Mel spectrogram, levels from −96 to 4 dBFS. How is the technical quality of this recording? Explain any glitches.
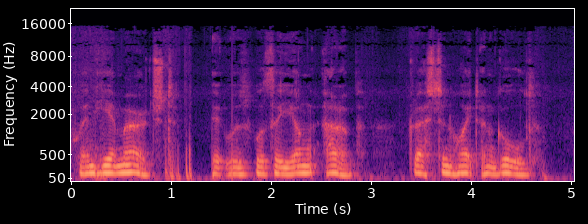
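The speech is broken by two brief, hard-edged dropouts, at 1.61 s and 3.61 s. Each is a gap between chunks: a silence of about 7 ms inserted where 2.0 s blocks of audio join, interrupting the sound without losing any of it.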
